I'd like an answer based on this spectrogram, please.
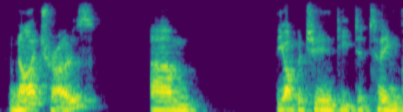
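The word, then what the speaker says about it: NTROs: um as it produces non-traditional research outputs which um in in Australian accent is pronounced Nitros um the opportunity to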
